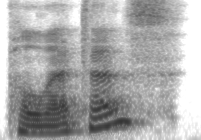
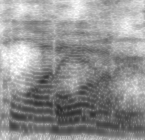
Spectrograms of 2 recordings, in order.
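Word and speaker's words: Paletas: it so you don't no it's poletas yeah so I said it right poletas the first time you kept calling it Pilates there's not Pilates we did not do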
